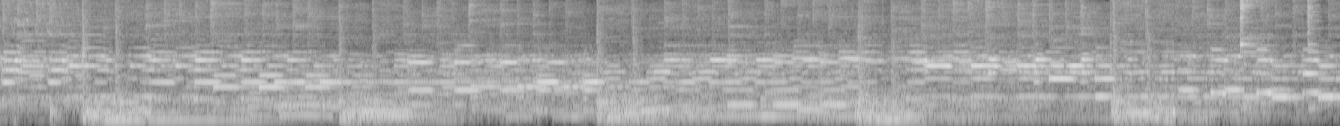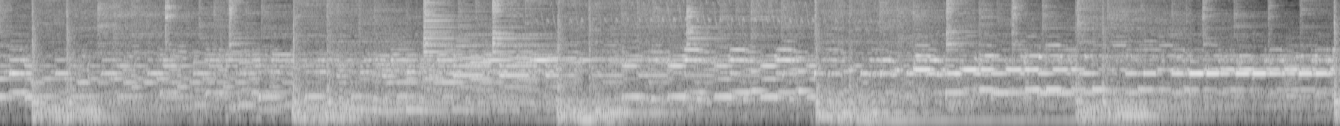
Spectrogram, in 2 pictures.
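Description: Improvised instrumental rock jam: electric guitar picking runs of short repeated notes over a drum kit and bass, steady and continuous.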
